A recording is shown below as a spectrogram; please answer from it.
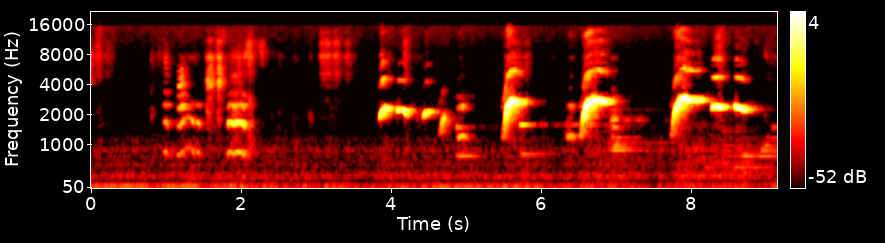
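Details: Cockatiel kept as a pet, in a cheerful mood, whistling; quiet chirps at first, then from four seconds loud rising-and-falling whistled notes about once a second, with a low hum behind.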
